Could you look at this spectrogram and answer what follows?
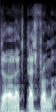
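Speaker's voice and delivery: ordinary talk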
